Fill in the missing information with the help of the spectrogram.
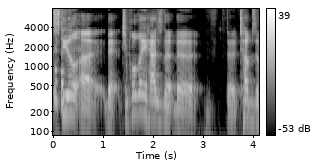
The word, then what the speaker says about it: Chipotle: Uh, so Dominic Brascia, uh, also uh, noteworthy is uh, the way he pronounced it Chipotle. He couldn't pronounce it for whatever reason, and his mind and his brain can process it, which some words, I'm that way too, but uh, he would pronounce it Chipuli and Chipatople and Chipalulu and all this stuff.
